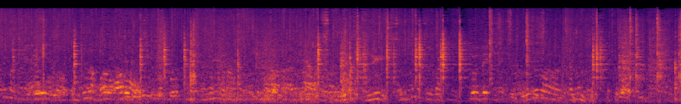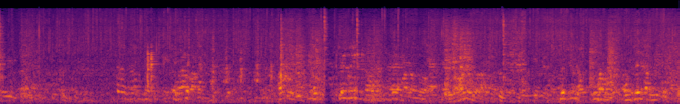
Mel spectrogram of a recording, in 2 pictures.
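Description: A metal spatula scrapes and taps on a griddle.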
